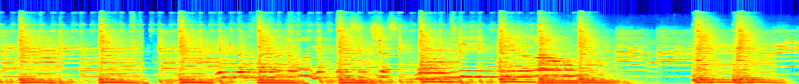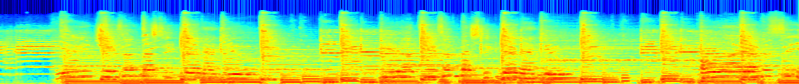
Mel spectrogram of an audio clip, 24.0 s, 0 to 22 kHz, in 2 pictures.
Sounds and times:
Psychedelic rock: 0:00.0 - 0:23.9.

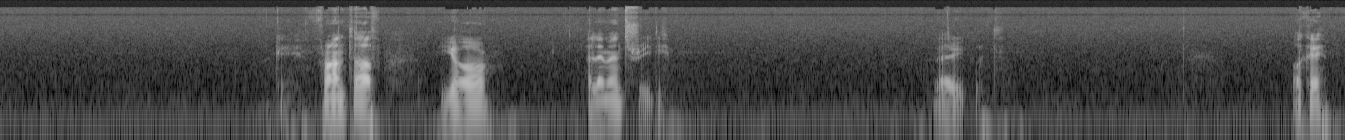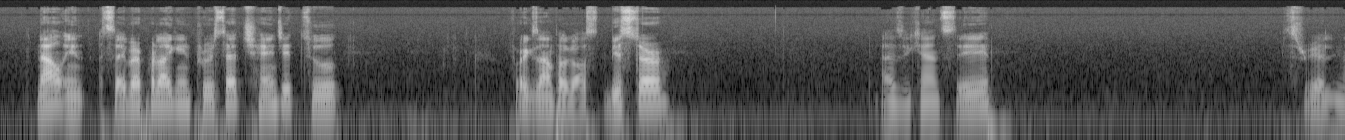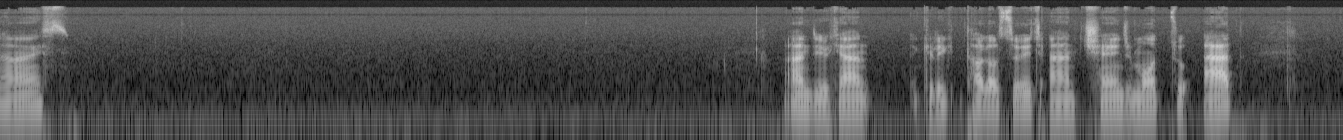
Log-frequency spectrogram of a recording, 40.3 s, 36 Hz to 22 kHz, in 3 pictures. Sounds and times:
Silence: 0:00.0 - 0:05.9, 0:06.5 - 0:14.5, 0:16.8 - 0:22.4, 0:23.3 - 0:26.8, 0:27.4 - 0:36.6, 0:38.6 - 0:40.3
Speech: 0:02.7 - 0:03.8, 0:04.4 - 0:05.0, 0:05.8 - 0:06.8, 0:09.3 - 0:10.1, 0:12.9 - 0:16.9, 0:18.6 - 0:20.2, 0:22.2 - 0:23.5, 0:26.3 - 0:27.7, 0:34.7 - 0:39.4.

